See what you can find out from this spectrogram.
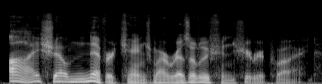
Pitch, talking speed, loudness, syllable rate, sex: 100 Hz, 150 wpm, -21 LUFS, 4.9 syllables/s, male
